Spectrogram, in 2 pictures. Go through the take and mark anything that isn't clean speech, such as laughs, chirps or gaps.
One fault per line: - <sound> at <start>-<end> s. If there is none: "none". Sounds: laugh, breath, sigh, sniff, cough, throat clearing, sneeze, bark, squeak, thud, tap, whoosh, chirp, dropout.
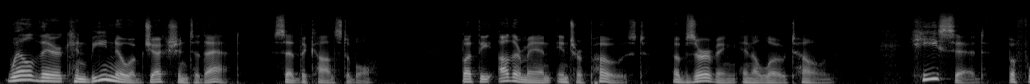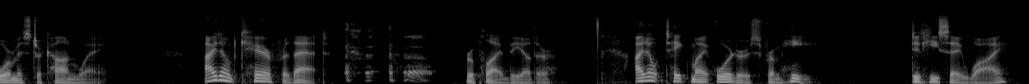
- cough at 13.7-14.7 s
